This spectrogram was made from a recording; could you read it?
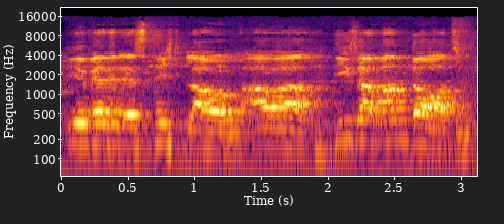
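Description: A man's voice: a little high, normal speed, lightly acted. Radio drama orator, male actor: man proclaiming to a gathering, very reverberant, music behind. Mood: mocking proclamation. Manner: declamatory, addressing a gathering. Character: loud, declamatory male public orator in a bar.

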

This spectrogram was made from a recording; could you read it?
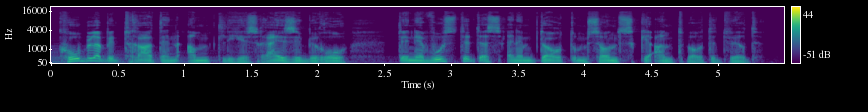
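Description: A man with a husky voice reading scripted literary narration in a radio play. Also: lowish voice, lively intonation, normal speed, faint music behind.

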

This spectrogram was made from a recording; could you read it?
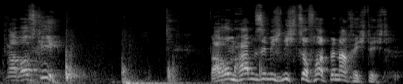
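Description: An actor playing an angry, suspicious and domineering superior in a radio drama, curt and accusatory. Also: male voice, high voice, expressive, normal speed, background noise. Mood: angry, threatening.

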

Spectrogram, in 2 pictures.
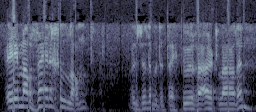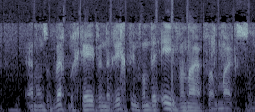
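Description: A man plays an assured expedition commander in a vintage radio play. His medium-pitched voice moves animatedly as he explains things formally. The old recording carries clear noise. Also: expressive, a little fast, fairly bright tone, lightly acted, low-quality recording. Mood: composed, assured. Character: composed male space expedition commander briefing reporters. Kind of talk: old radio drama acting.

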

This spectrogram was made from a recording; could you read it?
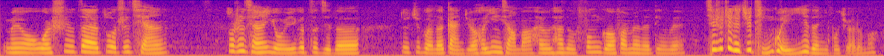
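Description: Woman, fairly high voice, casual chat, reflective, halting phrasing. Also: warm tone, no room sound. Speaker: audio drama sound producer, interview guest.

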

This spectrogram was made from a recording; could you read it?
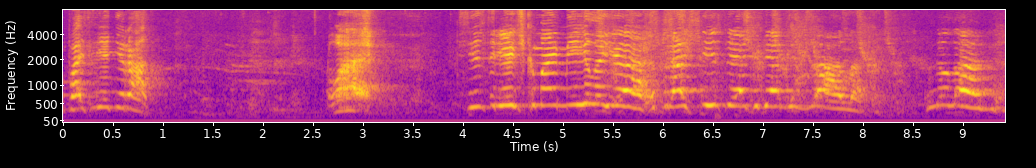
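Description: An actress playing a brash, drunken sister in a radio play, coarse, loud and sentimental with a wailing delivery. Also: female voice, very high-pitched, a little hiss or hum, exaggerated voice. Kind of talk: theatrical Russian radio play acting.

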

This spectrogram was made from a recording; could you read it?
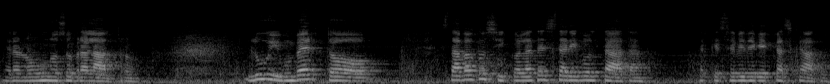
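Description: A woman's voice: on the low side, moderate pace, natural voice. Female, Roman accent actress: raw, haunted widow of the people, colloquial stage monologue, roomy and noisy recording. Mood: subdued grief. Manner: colloquial, emphatic, rhetorical questions. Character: working-class Roman widow, raw, haunted by wartime massacre. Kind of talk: theatrical testimony monologue. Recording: echoey room with background noise.

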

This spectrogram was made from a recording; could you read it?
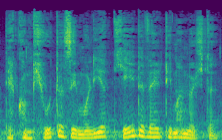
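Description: An actor playing a courteous onboard computer in a radio drama, explaining in a measured, matter-of-fact way. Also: male voice, on the low side, animated, far from the mic, noisy background.

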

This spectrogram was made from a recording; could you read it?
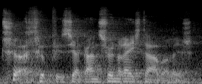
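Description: A man's voice: medium pitch, brisk, pushed and bright, lightly acted. A man acting a flippant, teasing laboratory chemist in a German radio drama. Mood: wry. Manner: wry, teasing. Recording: echoing room, faint noise.

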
